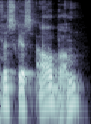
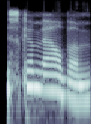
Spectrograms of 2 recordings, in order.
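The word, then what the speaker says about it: Viscum album: mistletoe European mistletoe uh called viscous album see the pronunciation V visum album yeah visum album attached to a common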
